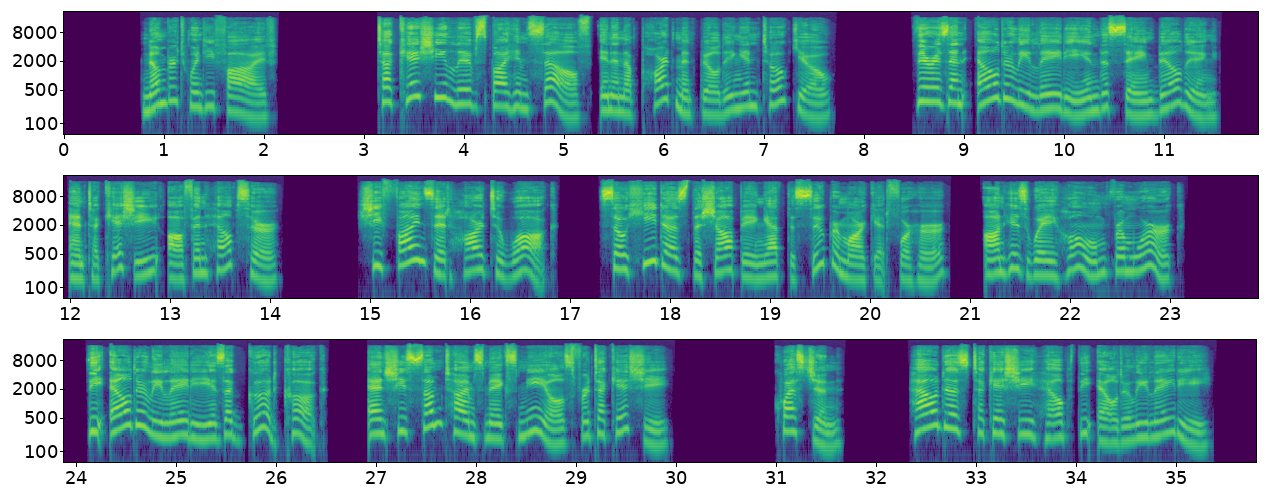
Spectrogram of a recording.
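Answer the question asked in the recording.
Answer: He does her shopping at the supermarket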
